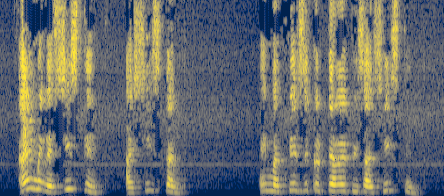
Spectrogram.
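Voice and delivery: very high, bad put-on Filipino accent. Retelling what a woman told the speaker, in a terrible Filipino accent. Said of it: "Trying to do the Filipino accent".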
